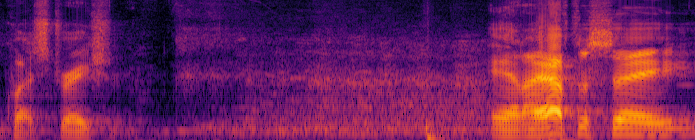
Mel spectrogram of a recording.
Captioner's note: laughter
